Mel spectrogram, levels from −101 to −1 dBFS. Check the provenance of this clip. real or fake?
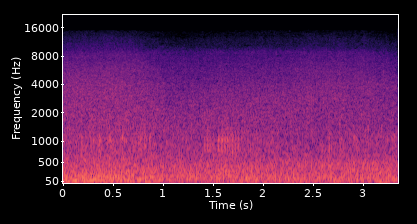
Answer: real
